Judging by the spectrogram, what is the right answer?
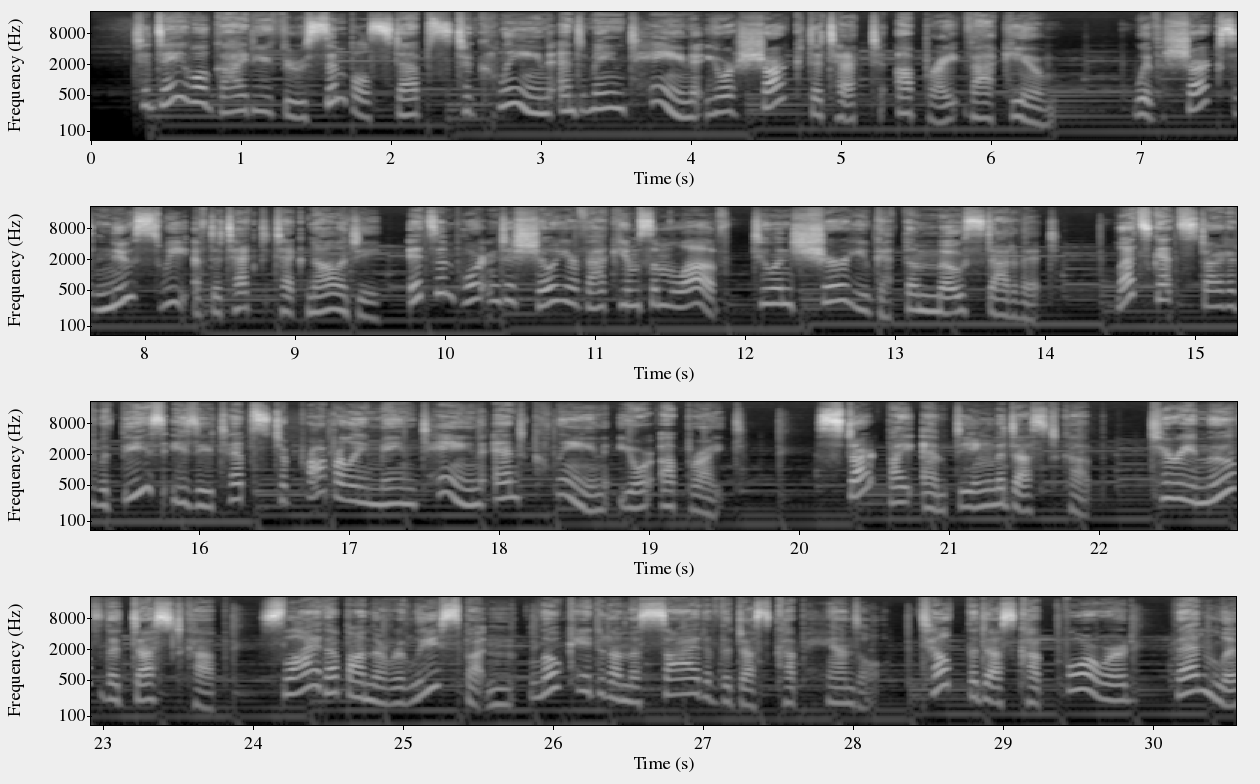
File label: Instructional Narration; Shark Vacuum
